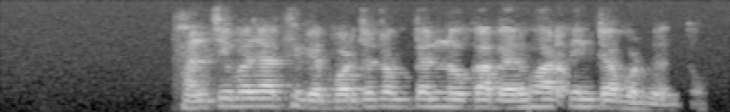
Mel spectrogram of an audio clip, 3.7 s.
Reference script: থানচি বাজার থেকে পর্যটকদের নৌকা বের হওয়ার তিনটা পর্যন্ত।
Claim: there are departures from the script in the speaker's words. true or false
false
